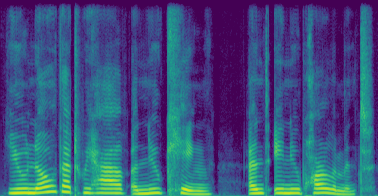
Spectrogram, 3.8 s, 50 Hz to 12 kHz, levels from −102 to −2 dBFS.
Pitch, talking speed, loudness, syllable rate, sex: 250 Hz, 190 wpm, -15 LUFS, 4.2 syllables/s, female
